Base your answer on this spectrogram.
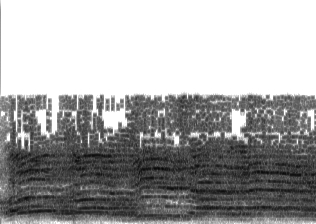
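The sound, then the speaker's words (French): A dense crowd of schoolchildren shouting and cheering all at once on the Monday of their return to Our Lady of Resurrection school in the Kitambon district, a loud, continuous wall of high-pitched voices without pause. “À l'école Our Lady of Resurrection, sise au quartier Kitambon, la joie des retrouvailles et les pleurs de la maternelle sont au rendez-vous.”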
